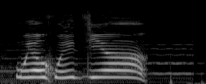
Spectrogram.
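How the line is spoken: Anxious, crying. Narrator (Chinese): 小兔急哭了

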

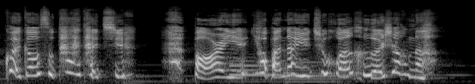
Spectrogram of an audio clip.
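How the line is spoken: Crying. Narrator (Chinese): 袭人哭道

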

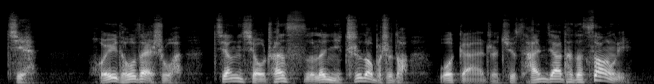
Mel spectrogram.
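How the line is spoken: Rough, hurried interruption. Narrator (Chinese): 弟弟声音粗忙的打断我说

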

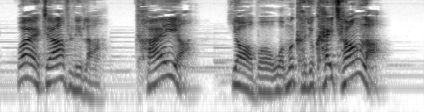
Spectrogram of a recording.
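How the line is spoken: Shouting. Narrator (Chinese): 有个哥萨克 喊道

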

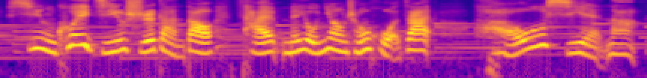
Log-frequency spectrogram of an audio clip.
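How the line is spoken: Old rooster, sighing exclamation. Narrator (Chinese): 公鸡爷爷感叹道

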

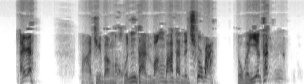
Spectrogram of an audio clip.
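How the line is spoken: Startled, furious cursing. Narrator (Chinese): 被吓了一跳的朱二爷当即大怒 骂道

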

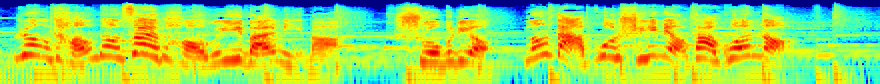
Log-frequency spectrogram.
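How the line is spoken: Loud suggestion. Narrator (Chinese): 高声提议

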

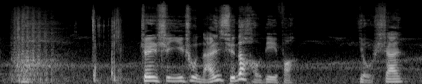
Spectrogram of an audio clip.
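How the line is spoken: Exclaiming in admiration. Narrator (Chinese): 天王星高怀文叹绝道

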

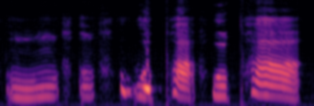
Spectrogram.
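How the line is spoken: Little bear crying. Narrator (Chinese): 小熊多多 哭 一边哭，一边说

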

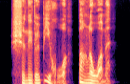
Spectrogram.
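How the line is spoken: Whisper. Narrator (Chinese): 张啸峰凑在他耳边轻声说道

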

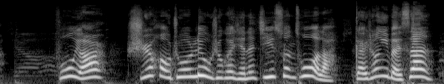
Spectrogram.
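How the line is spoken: Shouting. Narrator (Chinese): 回头喊了一嗓子

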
